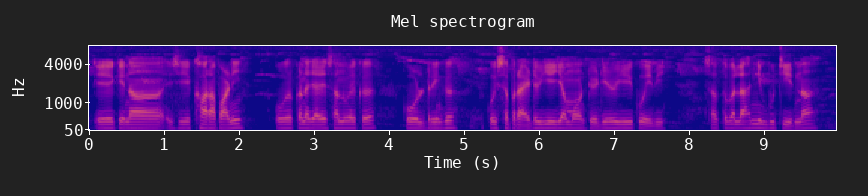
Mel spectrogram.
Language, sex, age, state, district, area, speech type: Dogri, male, 18-30, Jammu and Kashmir, Kathua, rural, spontaneous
